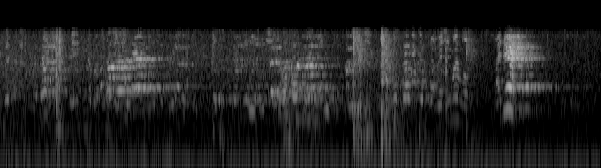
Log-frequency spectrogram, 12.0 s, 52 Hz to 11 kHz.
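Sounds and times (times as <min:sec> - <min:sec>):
football kicked thud: 0:07.0 - 0:08.0.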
